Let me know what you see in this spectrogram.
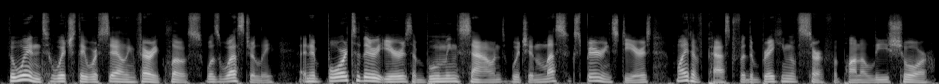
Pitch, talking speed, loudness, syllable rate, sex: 125 Hz, 235 wpm, -21 LUFS, 5.9 syllables/s, male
